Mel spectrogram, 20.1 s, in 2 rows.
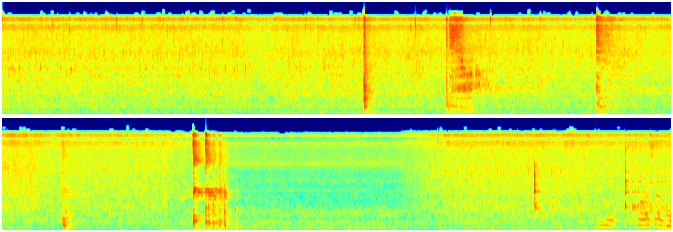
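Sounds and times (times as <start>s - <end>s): meat and onions sizzling in oil: 0.0s - 20.0s
spoon scraping pan: 6.6s - 7.3s, 8.9s - 9.4s, 19.2s - 20.0s
metal spoon knocking on pan: 12.9s - 13.6s, 19.4s - 19.6s.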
